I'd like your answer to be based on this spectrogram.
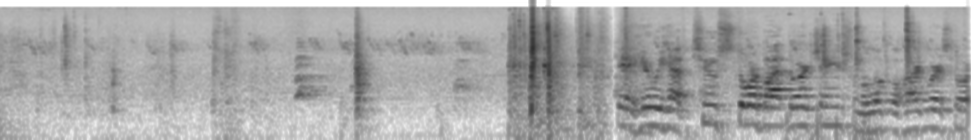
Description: Doors shutting and a male talking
